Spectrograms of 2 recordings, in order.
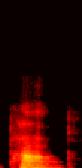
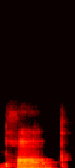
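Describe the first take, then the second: First: The word is said with the Michigan vowel. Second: The word is said with the Oregon vowel. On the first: "like I used to hear in Michigan" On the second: "I live in Oregon now. Some people say pop"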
